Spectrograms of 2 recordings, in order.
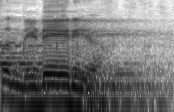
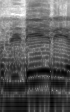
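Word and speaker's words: Cnidaria: That is why the phylum is also called as Nidaria. This phylum is also called as Nidaria anta kariತೀವಿ. C is silent here. Nidaria anta ಹೆಸರು ಹೆಂಗೆ ಬಂದಿದೆ?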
